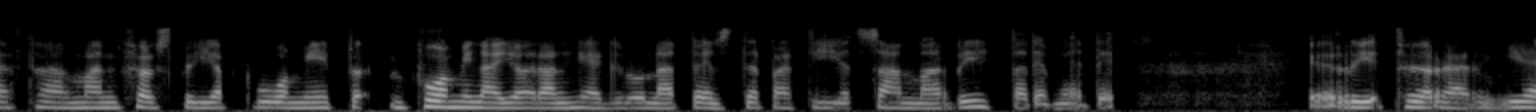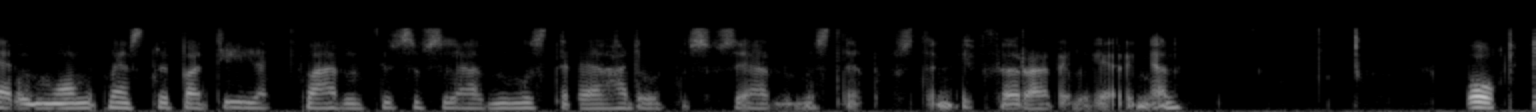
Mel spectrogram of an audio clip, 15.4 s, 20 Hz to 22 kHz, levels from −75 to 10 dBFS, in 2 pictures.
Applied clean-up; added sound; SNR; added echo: neural diffusion model UNIVERSE++.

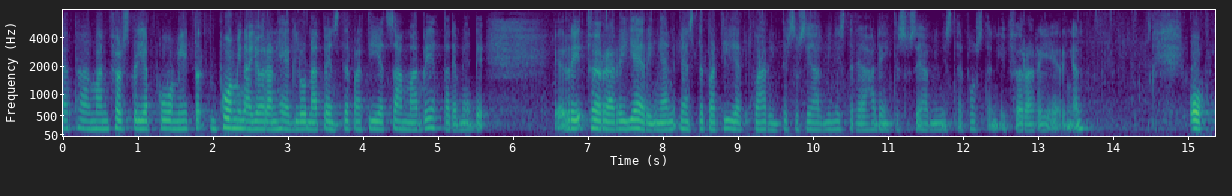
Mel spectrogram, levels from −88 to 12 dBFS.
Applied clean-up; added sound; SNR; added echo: neural separator model SepFormer DNS4.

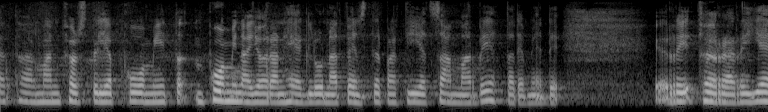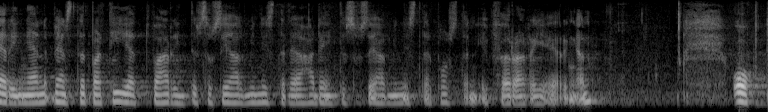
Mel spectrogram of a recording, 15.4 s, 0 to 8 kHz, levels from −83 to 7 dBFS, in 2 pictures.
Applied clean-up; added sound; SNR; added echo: none; none; none; none.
